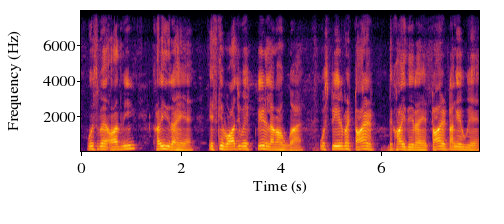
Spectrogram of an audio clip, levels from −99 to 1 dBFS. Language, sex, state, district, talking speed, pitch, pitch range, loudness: Hindi, male, Bihar, Bhagalpur, 180 wpm, 150 Hz, 130-165 Hz, -16 LUFS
